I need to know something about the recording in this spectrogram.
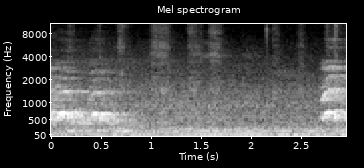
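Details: Domestic dogs barking in the background during a daytime recording in a painter's garage studio, louder than usual: short harmonic barks at the start, a second one just after, then a long quiet gap with low hum before another bark at the end.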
